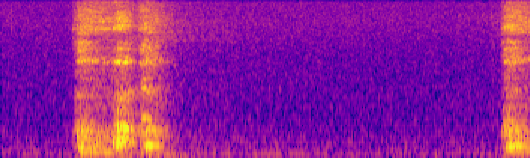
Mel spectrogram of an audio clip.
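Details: Adult woman with a chest cough after catching a throat infection, coughing in a bathroom: a short run of two or three harsh coughs, with another starting.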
